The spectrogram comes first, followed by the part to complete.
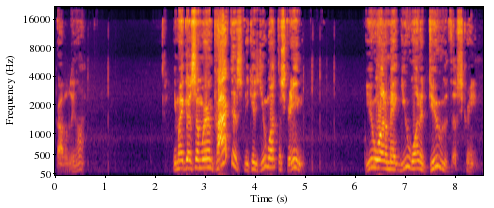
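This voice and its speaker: A man presenting a reflective spoken lesson with a gravelly, husky edge to his voice. He muses aloud, circles back on his points and answers his own rhetorical questions. His pitch rises and falls freely, sitting a little high for a man. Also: sing-song, measured pace, long pauses. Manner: musing, repeats himself, asks and answers rhetorical questions.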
